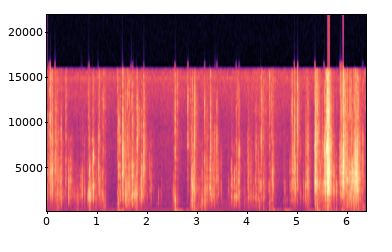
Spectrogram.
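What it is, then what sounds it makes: Beeswax-coated cotton food wrap. Long nails and fingertips scratch and press a large, flat sheet of beeswax-coated cotton food wrap with a rolled edge as it lies on a table. Dense bright crinkling and crackling comes in uneven bursts, with sticky peeling sounds over a steady low hum.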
